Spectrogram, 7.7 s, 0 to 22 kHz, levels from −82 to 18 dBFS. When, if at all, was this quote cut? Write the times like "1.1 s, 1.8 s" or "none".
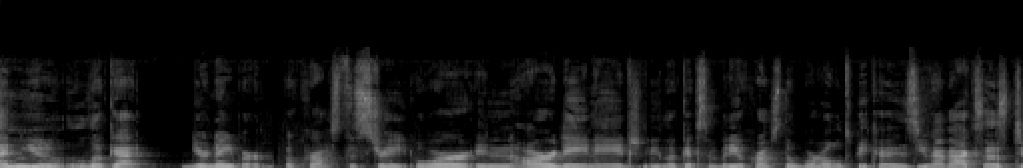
2.0 s, 4.8 s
